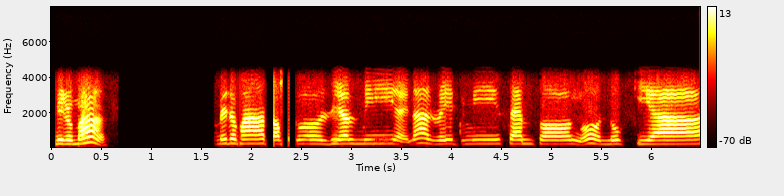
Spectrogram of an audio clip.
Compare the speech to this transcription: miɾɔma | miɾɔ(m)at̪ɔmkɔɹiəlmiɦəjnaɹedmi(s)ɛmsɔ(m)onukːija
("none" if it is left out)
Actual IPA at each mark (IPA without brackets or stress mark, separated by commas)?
m, s, ŋ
